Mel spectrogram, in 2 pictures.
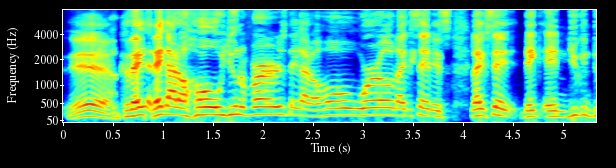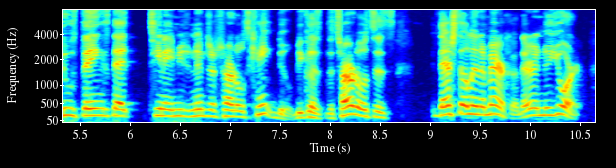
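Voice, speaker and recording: A man with a fairly high voice talks casually as a podcast panelist, recorded very dry. He explains things eagerly and uses relaxed slang. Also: a little fast, no room sound. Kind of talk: casual chat.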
